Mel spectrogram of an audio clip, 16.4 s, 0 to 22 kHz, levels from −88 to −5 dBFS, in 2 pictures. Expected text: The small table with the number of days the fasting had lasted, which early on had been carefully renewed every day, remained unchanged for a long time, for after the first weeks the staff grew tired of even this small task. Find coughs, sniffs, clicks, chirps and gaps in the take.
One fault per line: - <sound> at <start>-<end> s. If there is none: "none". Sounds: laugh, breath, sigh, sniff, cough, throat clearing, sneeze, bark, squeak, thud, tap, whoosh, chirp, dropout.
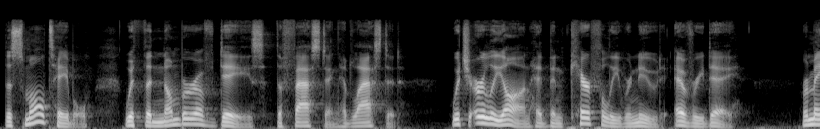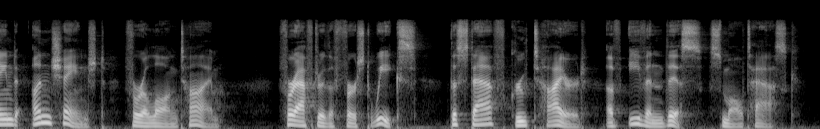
none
